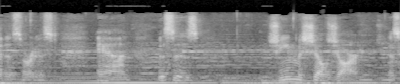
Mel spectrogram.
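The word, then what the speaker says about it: Jean-Michel Jarre: everything now by this artist and this is Jean Michelle jar is how it's pronounced absolutely mint condition and this is on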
